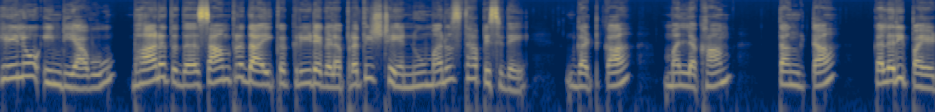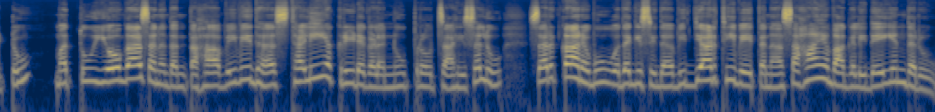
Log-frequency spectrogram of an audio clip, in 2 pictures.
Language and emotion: Kannada, neutral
